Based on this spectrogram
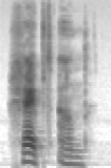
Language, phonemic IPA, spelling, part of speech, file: Dutch, /ˈɣrɛipt ˈan/, grijpt aan, verb, Nl-grijpt aan.ogg
- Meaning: inflection of aangrijpen: 1. second/third-person singular present indicative 2. plural imperative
